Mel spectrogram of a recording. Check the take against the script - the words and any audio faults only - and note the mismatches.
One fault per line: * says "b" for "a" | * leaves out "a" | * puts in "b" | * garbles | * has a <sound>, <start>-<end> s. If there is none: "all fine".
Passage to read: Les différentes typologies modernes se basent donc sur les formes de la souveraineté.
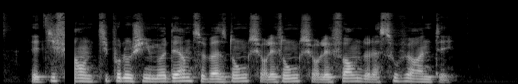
* has a dropout, 0.6-0.8 s
* puts in "donc sur les"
